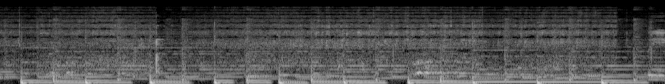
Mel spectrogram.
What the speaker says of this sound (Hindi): थोड़ा सा डालेंगे हम पानी।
